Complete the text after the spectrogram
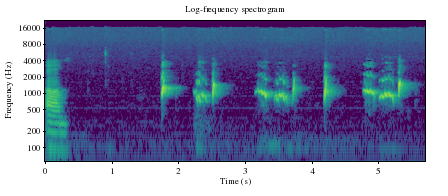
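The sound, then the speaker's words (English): A turkey purr made on a turkey call of latex and reeds, mimicking the contented sound turkeys make when congregated and feeding: short, fluttering, rolling mid-pitched notes in about five bursts with brief pauses between them, after a quick snippet of a voice at the start. “Other sounds that we just hinted to are like the purr, which can be very contented.”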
